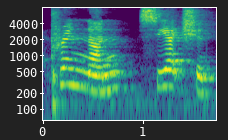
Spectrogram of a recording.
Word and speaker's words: pronunciation: is pronunciation actually because many students say pronunciation have you heard that yeah yeah i have it's a short uh sound there pronunciation pronunciation and you should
